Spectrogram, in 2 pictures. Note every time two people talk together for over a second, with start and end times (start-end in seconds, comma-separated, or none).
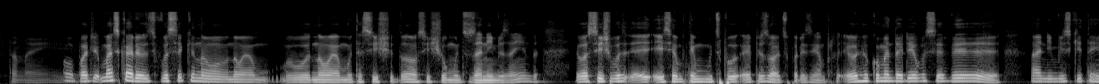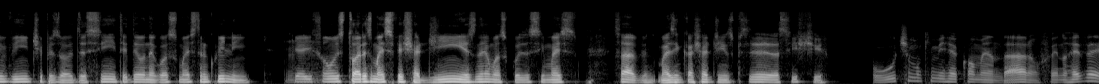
none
